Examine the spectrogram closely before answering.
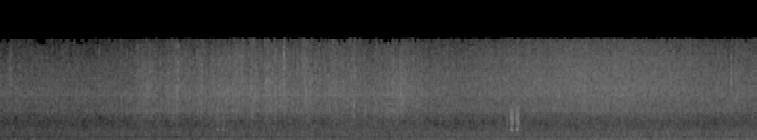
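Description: A hoe scrapes and digs through soil.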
